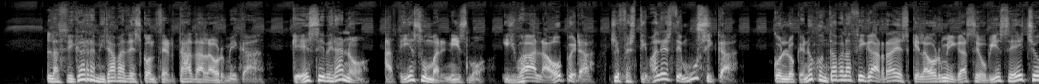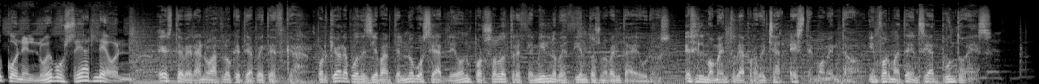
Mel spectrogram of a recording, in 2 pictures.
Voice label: male spanish comercial; ideasonora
